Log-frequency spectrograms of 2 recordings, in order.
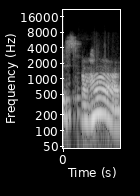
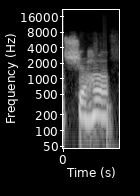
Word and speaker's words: Saha: one word one way, and another Gujarati speakers will say Saha, not Shaha. When Yes. we utter the name of our home honorable home minister, we say Amit Shah. But in Gujarat, they say Saha, sir, not Shah.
